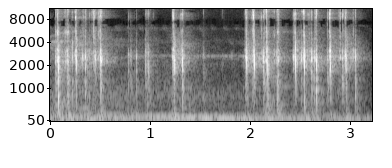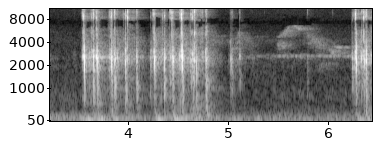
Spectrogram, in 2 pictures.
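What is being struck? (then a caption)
Plastic mechanical keyboard. Fingertips type steadily on a cream plastic mechanical keyboard with black, purple and yellow keycaps and a hollow case. Bright, dry key clacks come in quick bursts, separated by short pauses where only a faint background hiss remains.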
